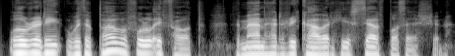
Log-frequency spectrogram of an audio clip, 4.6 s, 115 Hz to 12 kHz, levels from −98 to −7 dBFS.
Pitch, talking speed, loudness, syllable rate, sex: 125 Hz, 160 wpm, -18 LUFS, 5.5 syllables/s, male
